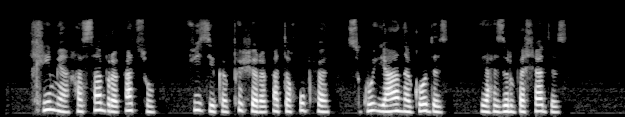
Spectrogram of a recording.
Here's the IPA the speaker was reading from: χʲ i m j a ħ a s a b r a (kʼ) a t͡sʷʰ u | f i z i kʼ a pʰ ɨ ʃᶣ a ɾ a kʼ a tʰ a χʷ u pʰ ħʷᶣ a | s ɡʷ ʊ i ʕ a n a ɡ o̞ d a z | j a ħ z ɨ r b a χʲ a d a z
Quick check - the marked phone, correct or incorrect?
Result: correct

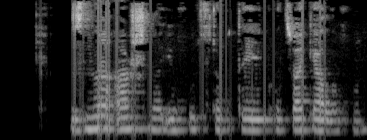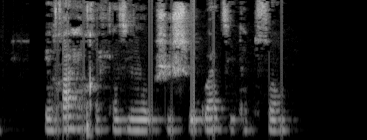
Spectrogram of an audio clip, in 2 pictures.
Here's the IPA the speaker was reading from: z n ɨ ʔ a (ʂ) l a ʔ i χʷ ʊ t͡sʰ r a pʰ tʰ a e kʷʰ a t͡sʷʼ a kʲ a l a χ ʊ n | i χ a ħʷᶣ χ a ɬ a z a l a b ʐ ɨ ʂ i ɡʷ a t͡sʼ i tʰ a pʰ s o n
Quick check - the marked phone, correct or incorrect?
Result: correct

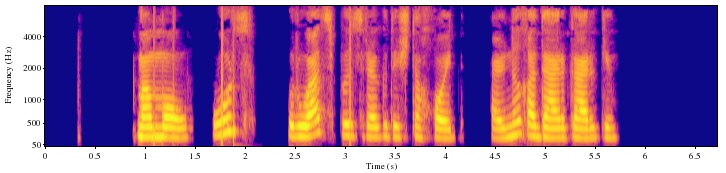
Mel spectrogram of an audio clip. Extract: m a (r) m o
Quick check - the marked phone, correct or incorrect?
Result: incorrect: none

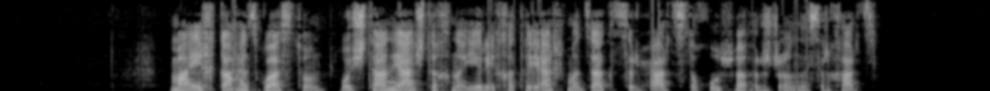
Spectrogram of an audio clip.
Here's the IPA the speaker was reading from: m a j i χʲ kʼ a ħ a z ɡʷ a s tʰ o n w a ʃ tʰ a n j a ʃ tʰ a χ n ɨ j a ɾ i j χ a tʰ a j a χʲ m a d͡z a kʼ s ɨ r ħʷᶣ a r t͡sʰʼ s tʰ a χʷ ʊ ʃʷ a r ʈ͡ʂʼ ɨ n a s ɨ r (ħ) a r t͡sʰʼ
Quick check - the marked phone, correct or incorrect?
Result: incorrect: χ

